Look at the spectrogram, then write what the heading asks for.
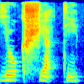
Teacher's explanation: And so we have yok, sya, ti. After the k, sya becomes shya due to ruki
